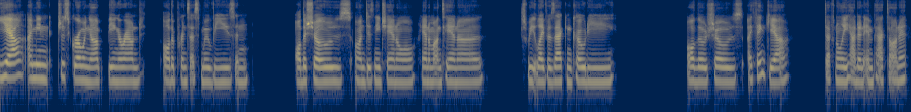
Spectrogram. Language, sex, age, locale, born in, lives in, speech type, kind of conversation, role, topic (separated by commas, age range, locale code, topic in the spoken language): English, female, 25-29, en-US, United States, United States, conversation, podcast, guest, What makes a vacation spot truly memorable for you?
